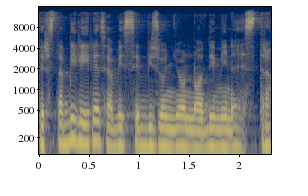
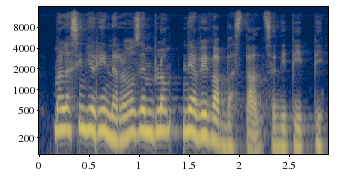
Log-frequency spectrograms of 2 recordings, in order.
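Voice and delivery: plain reading voice

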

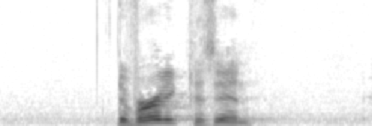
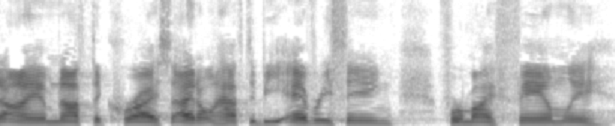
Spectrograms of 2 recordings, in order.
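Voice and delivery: fervent, louder prayer voice; 2 semitones higher, 5 dB louder than usual. Acted. Pastor praying over the communion meal, fervent. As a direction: lift the prayer up with force.

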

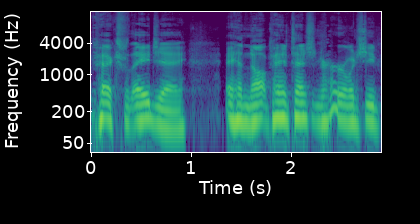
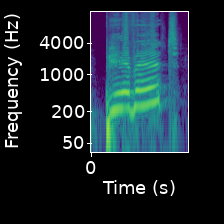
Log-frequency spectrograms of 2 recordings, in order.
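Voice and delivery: high, loud repeated shout of Pivot; pivot yell; 4 dB louder, much slower than usual. Retold or imitated. Retelling carrying a couch up stairs, yelling pivot. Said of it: "Please tell me you yelled, "Pivot".

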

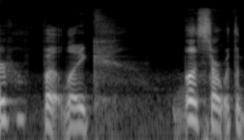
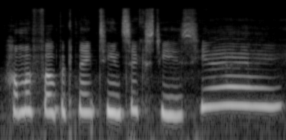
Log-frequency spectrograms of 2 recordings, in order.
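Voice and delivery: sarcastic cheer; 7 semitones higher, slower than usual. Acted.

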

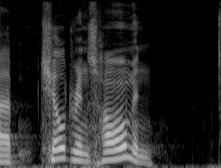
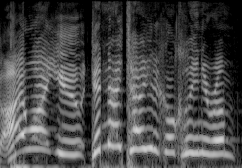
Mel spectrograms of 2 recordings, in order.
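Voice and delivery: louder, quicker nagging; irritated repeat; 8 semitones higher, 4 dB louder than usual. Retold or imitated. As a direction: let impatience creep in. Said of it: "Number two".

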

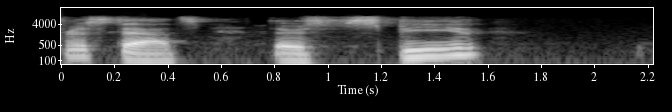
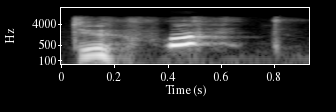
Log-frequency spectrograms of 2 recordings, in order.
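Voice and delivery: squeaky high, loud "Do what?"; a high, loud yelp of disbelief; shocked; 12 semitones higher, 10 dB louder, much slower than usual. Real, not acted. Shocked brand is real.

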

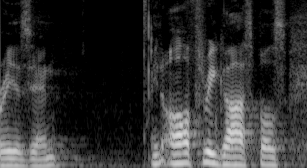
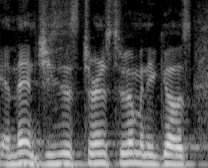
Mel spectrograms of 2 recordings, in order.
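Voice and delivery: ordinary delivery

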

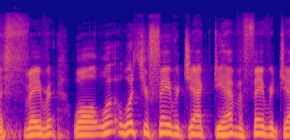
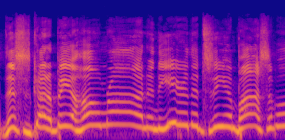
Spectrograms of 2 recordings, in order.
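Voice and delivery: much higher, soaring play-by-play; Vin Scully call. Retold or imitated. Recreating Vin Scully's famous call, soaring high. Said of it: "I love Vin Scully's".

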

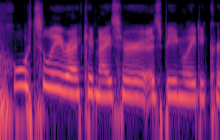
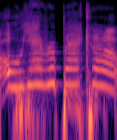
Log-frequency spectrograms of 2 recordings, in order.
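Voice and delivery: dramatic name call; 8 semitones higher than usual. Pretend.

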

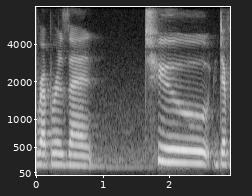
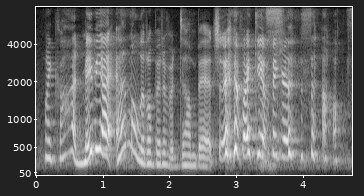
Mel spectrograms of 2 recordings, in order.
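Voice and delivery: higher, breaking into laughter; half-joking self-mockery; 6 semitones higher than usual. Retelling a joke about failing at French, half-joking and laughing. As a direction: laugh through a self-deprecating admission. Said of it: "half joking with someone".

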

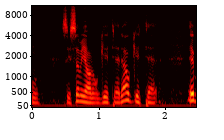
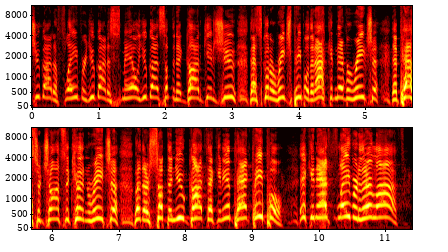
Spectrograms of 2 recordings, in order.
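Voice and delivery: building sermon; 5 semitones higher, 12 dB louder than usual. Acted. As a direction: climb louder to a preaching peak. Preaching climax.

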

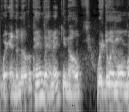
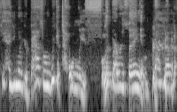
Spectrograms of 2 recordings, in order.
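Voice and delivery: high-pitched imitation of a keen salesman; mock the contractor's big pitch in a much higher voice; eager contractor patter. Contractor selling a bathroom overhaul, imitated eager patter.

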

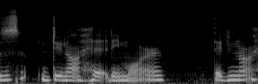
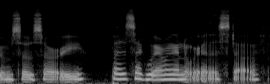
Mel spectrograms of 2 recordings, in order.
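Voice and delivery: ordinary delivery

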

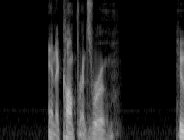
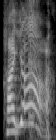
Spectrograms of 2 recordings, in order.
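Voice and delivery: sharp martial-arts shout, much higher; Jackie Chan kiai. Acted. Guard introducing himself as Jackie Chan, high kung fu yell. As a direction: yelp it like a kung fu cry. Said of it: "My name's Jackie Chan".

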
